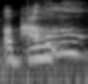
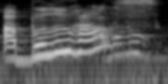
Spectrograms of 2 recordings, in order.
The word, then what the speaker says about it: Agbulu: So, you want to get Agbulu? Me? Agbulu? Agbulu House. The G is silent. I remember this because he was on our stream. Abulu. Abulu House?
